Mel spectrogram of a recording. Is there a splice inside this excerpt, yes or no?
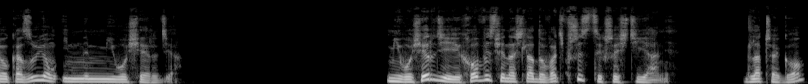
yes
